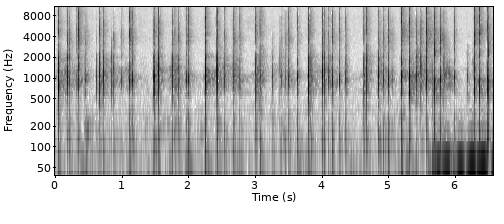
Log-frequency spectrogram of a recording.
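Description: Long nails tap and scratch a small, hollow, oval yellow-green plastic lunch box held in both hands. Dozens of quick, irregular, sharp clicks with a hollow tone around 1 kHz are mixed with brief scratchy rasps. Each click dies away almost at once, and the scratching thickens into a steadier rustle near the end.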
